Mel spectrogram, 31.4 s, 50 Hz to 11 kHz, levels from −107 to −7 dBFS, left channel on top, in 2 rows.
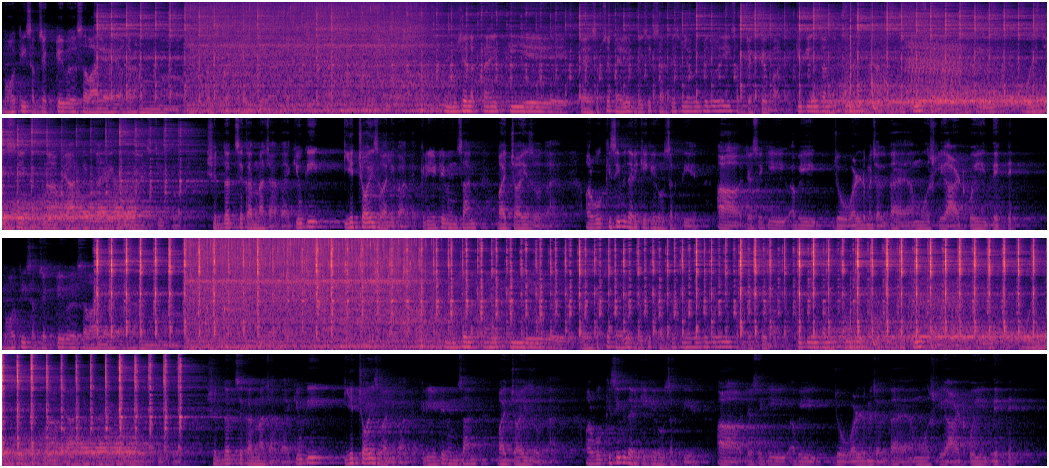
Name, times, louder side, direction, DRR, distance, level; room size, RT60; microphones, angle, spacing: voice 1, 0.0-15.0 15.3-20.4 20.8-26.1 26.4-30.8, left 2 dB, 45° left, 8 dB, 0.8 m, -57 dB
sound 1, 1.4-18.4, right 17 dB, 90° right, 0.3 m, -36 dB
Water tap faucet / Sink (filling or washing), 2.7-8.1, right 7 dB, 50° right, 0.8 m, -47 dB
sound 2, 12.1-17.7, left 3 dB, 85° left, 0.7 m, -51 dB
20.5 x 8.9 x 6.6 m, 2.8 s
head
